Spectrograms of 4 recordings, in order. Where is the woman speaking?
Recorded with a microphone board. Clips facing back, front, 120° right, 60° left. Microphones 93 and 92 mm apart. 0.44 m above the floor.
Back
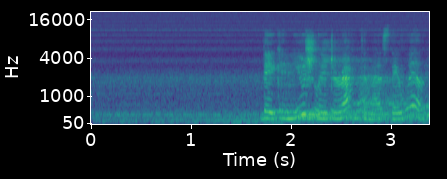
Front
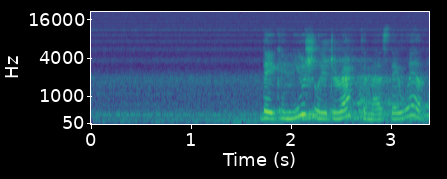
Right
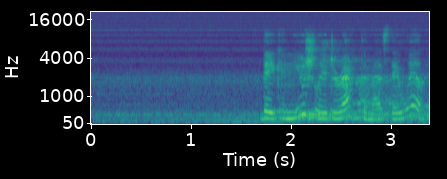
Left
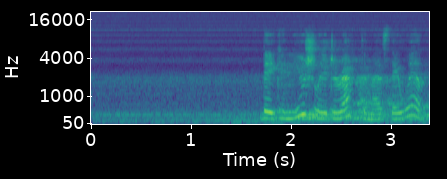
5° left, 1.4 m.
